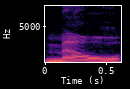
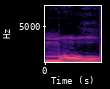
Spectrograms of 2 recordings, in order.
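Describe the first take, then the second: First: The m is said light and thin. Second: The m is said heavy and full-mouthed. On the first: The speaker calls it right. "মিমটা পাতলা" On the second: The speaker calls it wrong. "অনেকে দুটোই ভারী করে ফেলেন, বলেন মগ, মগ ঠিক না"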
